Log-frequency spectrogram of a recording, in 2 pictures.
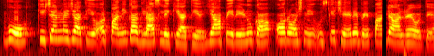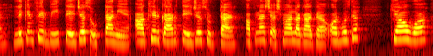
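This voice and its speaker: High-voiced woman recapping a serial. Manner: brisk retelling with "yahan pe" asides.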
